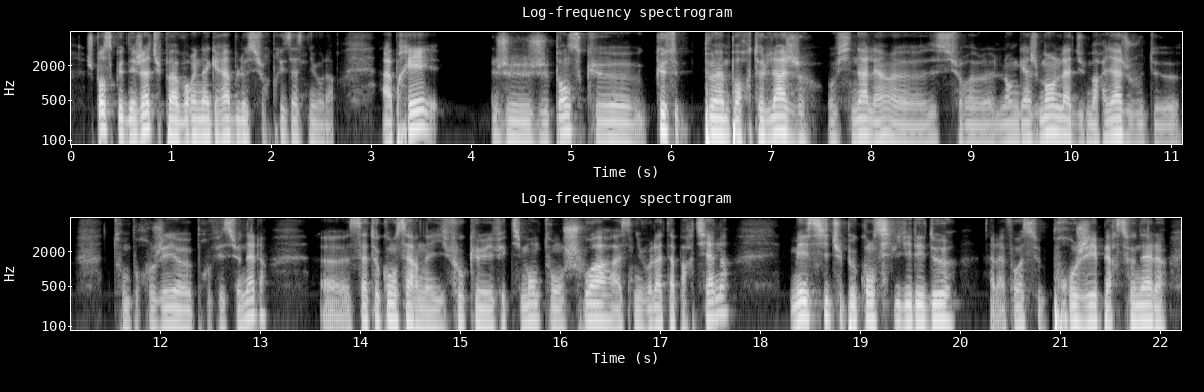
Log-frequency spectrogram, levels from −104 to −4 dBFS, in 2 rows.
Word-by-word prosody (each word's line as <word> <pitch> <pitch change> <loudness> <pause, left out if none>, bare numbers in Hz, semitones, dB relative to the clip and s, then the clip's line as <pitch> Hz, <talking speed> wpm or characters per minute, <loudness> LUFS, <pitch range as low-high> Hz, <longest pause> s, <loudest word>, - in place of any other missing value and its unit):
je - - -7
pense 155 0 +6
que - - +1
déjà, 125 +6 +4
tu 140 - -5
peux 120 - +4
avoir 110 +1 +3
une 115 - +2
agréable 115 -1 +1
surprise 115 +2 -7
à 110 - -3
ce - - -12
niveau-là. 90 -4 -10 0.5
Après, 150 +2 +4 0.5
je 105 -2 -3
je 100 0 -5
pense 135 +6 +1
que 105 -3 -2 0.2
que - - +7
ce 135 - -1 0.3
peu 125 - +8
importe 115 -1 +4
l'âge 115 -2 +4 0.2
au 105 - -10
final, 110 +3 0
hein, 115 +3 -1
heu, 90 0 -7
sur, 95 -1 -7
heu, 90 +1 -8
l'engagement, 100 +6 -1
là, 120 -3 +2
du 95 -2 -11
mariage, 105 +4 0
ou 95 0 -12
de 90 0 -13 0.4
ton - - -10
projet, 100 +1 -6
heu, 95 -2 -1
professionnel, 125 - -4 0.6
heu, - - -6
ça 115 - 0
te 115 - -3
concerne, 115 -4 +1
il 95 - -8
faut 115 - -5
qu'effectivement 105 +4 -3
ton 105 -4 -6
choix 120 +3 +2
à 95 - -3
ce 105 - -8
niveau-là 100 +2 -2
t'appartienne, 155 +5 -2 0.6
mais 130 +5 +6
si 135 +1 +4
tu - - -2
peux 115 +1 +1
concilier 120 -1 +1
les 120 -2 +3
2, 120 0 +2 0.4
à - - -5
la - - -7
fois, 110 - -4
ce 105 -2 -6
projet 115 +3 +1
personnel 115 -3 +1
110 Hz, 175 wpm, -23 LUFS, 100-120 Hz, 0.6 s, peu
